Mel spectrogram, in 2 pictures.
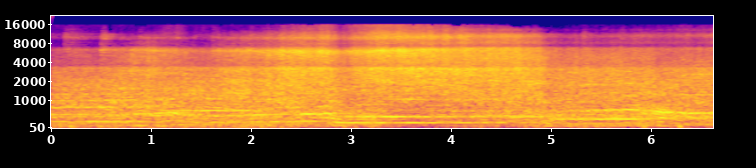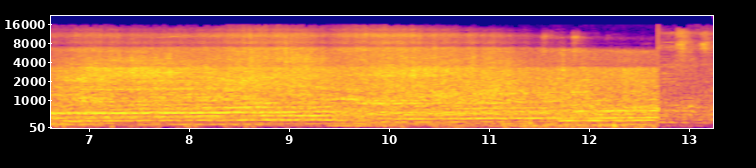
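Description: Racing car engines roar and whine past on a track nearby.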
